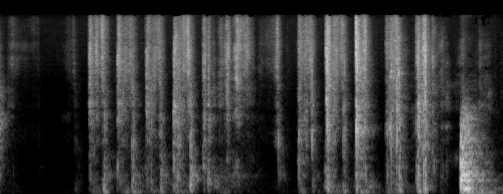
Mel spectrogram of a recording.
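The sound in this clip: Tarot cards being shuffled and drawn: after a brief silence, many short crisp snaps and flutters follow in uneven bursts, ending in a slightly fuller rustle.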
